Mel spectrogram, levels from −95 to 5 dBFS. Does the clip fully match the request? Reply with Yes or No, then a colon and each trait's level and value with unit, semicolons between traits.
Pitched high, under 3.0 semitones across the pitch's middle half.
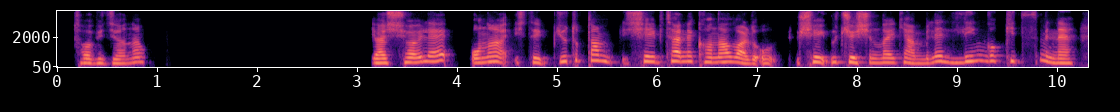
No: high, 210 Hz; average, 4.6 semitones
